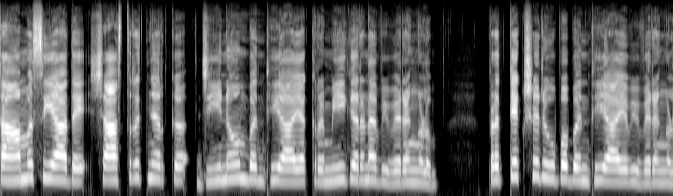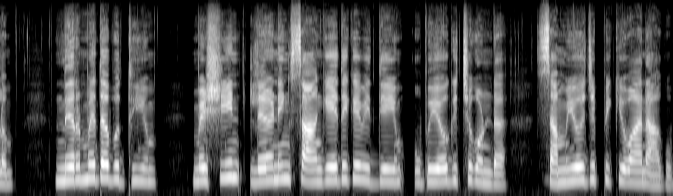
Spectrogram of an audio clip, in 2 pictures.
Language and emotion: Malayalam, neutral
